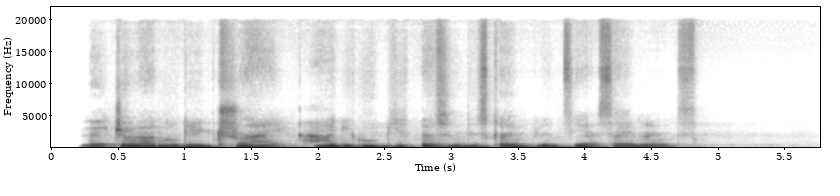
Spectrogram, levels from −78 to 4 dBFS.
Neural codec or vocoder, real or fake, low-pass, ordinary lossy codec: autoencoder, 48 kHz, 32 numbers a frame, DAC-VAE, trained on Japanese speech; fake; none; none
